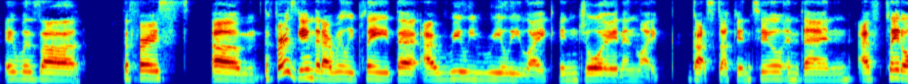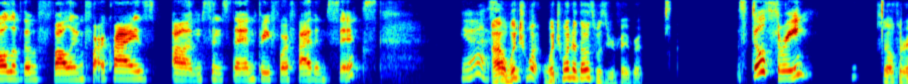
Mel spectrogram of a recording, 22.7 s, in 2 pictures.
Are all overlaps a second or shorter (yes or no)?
yes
